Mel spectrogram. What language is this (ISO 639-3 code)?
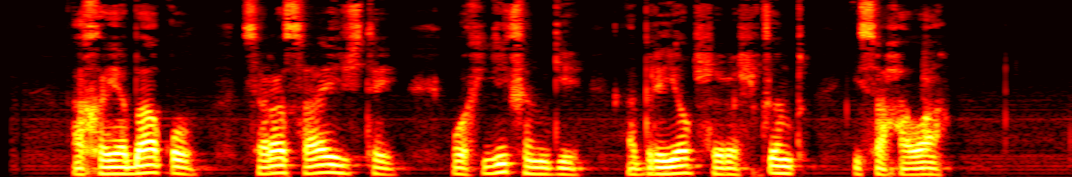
abk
